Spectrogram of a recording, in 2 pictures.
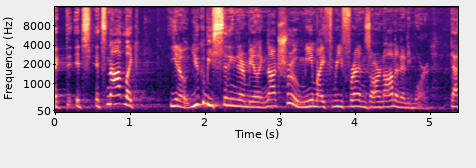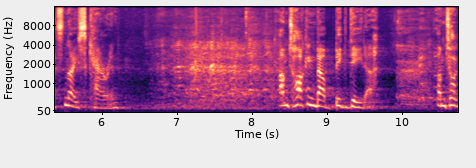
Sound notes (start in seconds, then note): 6.6 audience laughs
